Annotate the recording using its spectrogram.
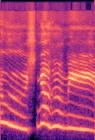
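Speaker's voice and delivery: very high, very loud shrill silly voice. Retelling a video of a husband jumping on the bed: imitating someone being silly. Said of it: "being all, like, silly".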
